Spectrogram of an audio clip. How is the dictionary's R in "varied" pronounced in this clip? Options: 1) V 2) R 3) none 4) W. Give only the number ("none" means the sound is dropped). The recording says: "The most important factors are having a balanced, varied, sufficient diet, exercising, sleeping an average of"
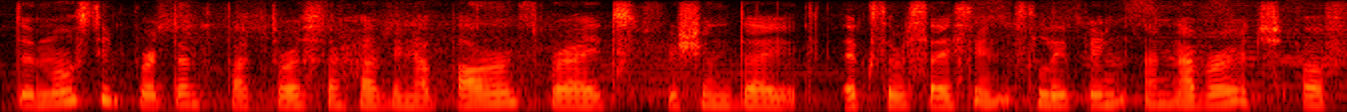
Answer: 3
